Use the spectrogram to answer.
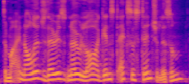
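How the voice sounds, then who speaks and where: A man voicing a sophisticated male killer who speaks with cordial, precise, lecturing calm. The figure's voice sits well above the man's own voice. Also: high voice, a little fast, voice pushed up. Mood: cordially smug. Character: suave cordial male hitman, smug, sophisticated.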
